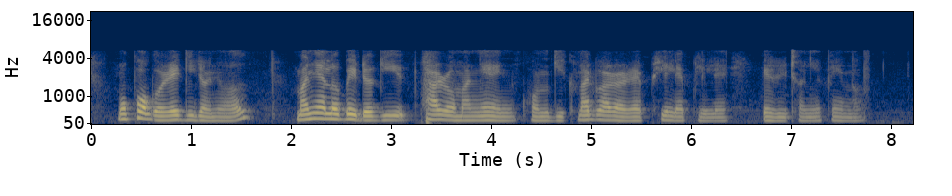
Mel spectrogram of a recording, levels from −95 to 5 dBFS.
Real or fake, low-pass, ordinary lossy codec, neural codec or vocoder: fake; 5.4 kHz; MP3, 48 kbps; codec, 44.1 kHz, 3.4 kbps, Pupu-Codec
